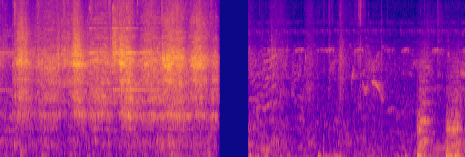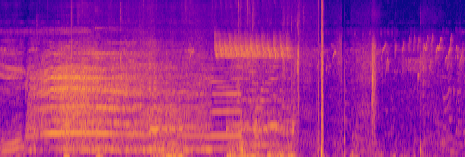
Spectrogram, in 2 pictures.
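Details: Cow on an Indian farm nursing her calf with affection; a drawn-out harmonic moo sounds midway, rising slightly then holding, while people talk and call nearby and handling noises and brief clatter fill the gaps.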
